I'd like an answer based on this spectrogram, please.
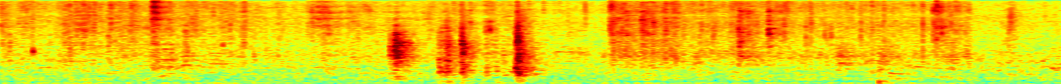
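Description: Sliced canned ham (luncheon meat) frying on a stainless-steel flat griddle, a steady sizzle. Several sharp clacks come about three to four seconds in.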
